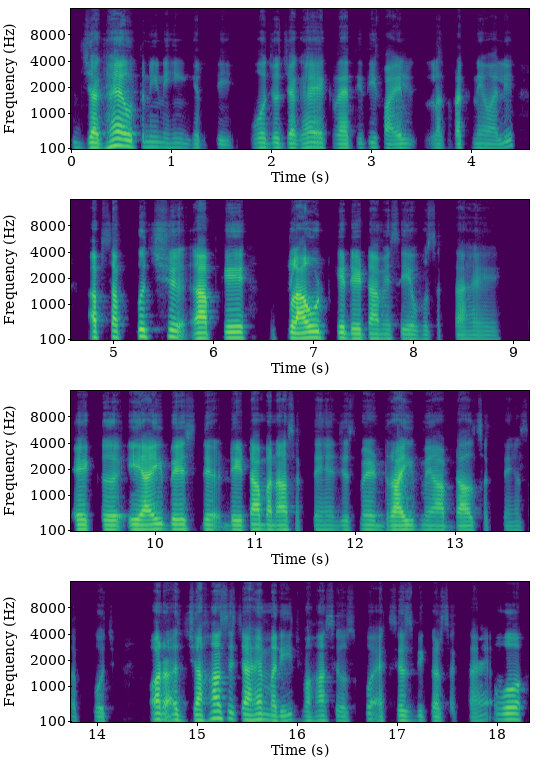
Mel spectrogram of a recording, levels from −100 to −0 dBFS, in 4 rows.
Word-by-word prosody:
जगह 130 +7 +4
उतनी 140 -4 -2
नहीं 120 -2 -16
घिरती। 100 -1 -18 0.2
वो 125 +1 -6
जो 125 +2 -8
जगह 115 +1 -6
एक 125 -1 -4
रहती 110 +1 -5
थी 125 +3 -14
फाइल 110 +1 -7 0.2
लख 110 - -12
रखने 110 +1 -10
वाली। 110 +8 -12 0.4
अब 155 - +4
सब 160 -1 +2
कुछ 175 0 0
आपके 145 -2 +5
क्लाउड 140 0 +4
के 140 - +3
डेटा 125 -1 0
में 120 0 -9
सेव 115 -1 -8
हो 110 - -14
सकता 110 0 -12
है। 105 0 -12 0.5
एक 125 -1 +1 0.8
बेस्ड 130 0 0 0.2
डेटा 120 +2 +2
बना 120 -1 +1
सकते 120 +1 -13
हैं 115 -1 -11
जिसमें 115 0 -7
ड्राइव 115 +2 +3
में 115 - -8
आप 115 -2 -3
डाल 110 0 +1
सकते 110 0 -22
हैं 110 0 -17
सब - - -22 0.2
कुछ - - -11 0.4
और 155 -2 +3
जहाँ 140 +7 +3
से 175 -2 -6
चाहें 145 -1 +1
मरीज 125 +2 -4
वहाँ 120 +2 -6
से 125 -1 -16
उसको 115 -1 -12
एक्सेस 120 +2 -8
भी 125 - -11
कर 110 0 -8
सकता 105 0 -17
है। - - -16
वो 150 +1 +1
120 Hz, 180 wpm, -24 LUFS, 115-135 Hz, 0.8 s, आपके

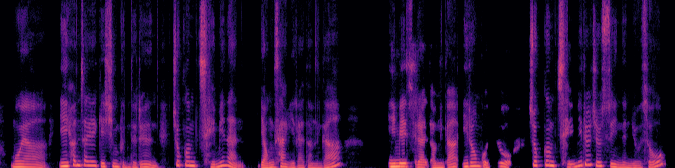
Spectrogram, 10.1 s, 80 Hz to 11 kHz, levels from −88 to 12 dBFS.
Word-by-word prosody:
뭐야 175 -5 +1 0.2
이 230 +1 +8
현장에 280 -1 0
계신 205 -3 -1
분들은 155 -2 -3 0.2
조금 280 -3 0
재미난 205 - -1 0.3
영상이라든가 145 - -2 0.7
이미지라든가 175 -6 +4
이런 230 +4 +2
것도 180 +6 -2 0.3
쪼끔 280 0 +1
재미를 260 - -1
줄 250 -5 +1
수 245 -4 -3
있는 150 -6 -1
요소 165 - -4
190 Hz, 255 characters per minute, -23 LUFS, 155-245 Hz, 0.7 s, 이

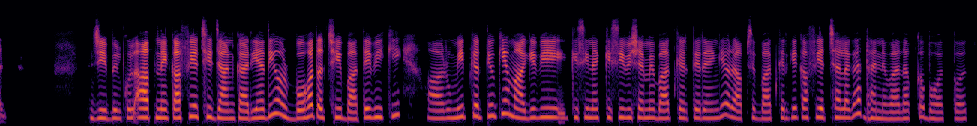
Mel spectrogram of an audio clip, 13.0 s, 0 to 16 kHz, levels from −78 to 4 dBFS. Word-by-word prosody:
अ - - -8 1.2
जी, 230 +1 +4
बिल्कुल। 235 +1 -4
आपने 255 -1 +5
काफ़ी 245 +5 +6
अच्छी 285 -1 +2
जानकारियाँ 225 +1 +2
दी 320 - +2
और 340 -6 0
बहुत 290 +7 +4
अच्छी 260 0 +2
बातें 215 +5 +1
भी 270 +1 -1
की 320 +2 -4 0.4
और 225 0 -4
उम्मीद 255 +4 0
करती 300 -1 +1
हूँ 310 - -3
कि 370 - +3
हम 345 -6 +1
आगे 245 0 +3
भी 265 +2 +1 0.3
किसी 260 0 -5
ना 245 0 -1
किसी 260 0 -1
विषय 245 0 +1
में 245 - -4
बात 225 0 -1
करते 235 -1 -3
रहेंगे 230 +6 -3
और 305 - -1
आपसे 250 +4 -7
बात 215 0 -4
करके 250 +2 -4
काफ़ी 260 +1 -1
अच्छा 255 +1 -1
लगा, 250 +8 -2
धन्यवाद 220 -2 -5
आपका 225 +6 -8
बहुत-बहुत। 215 0 -11
245 Hz, 185 wpm, -23 LUFS, 225-265 Hz, 1.2 s, काफ़ी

